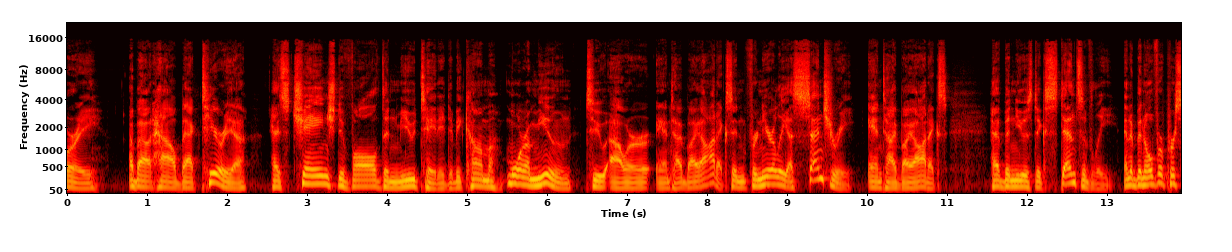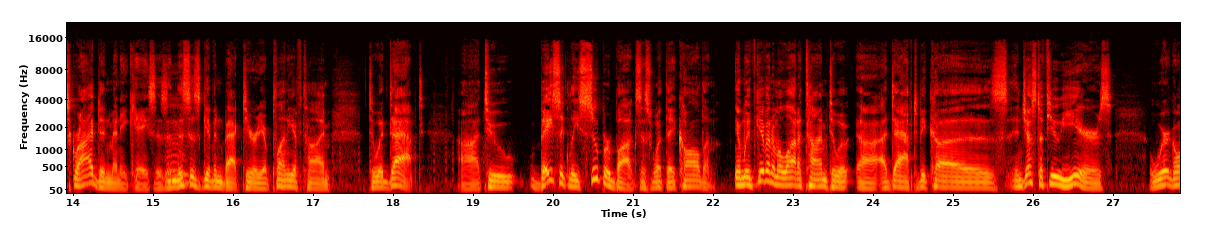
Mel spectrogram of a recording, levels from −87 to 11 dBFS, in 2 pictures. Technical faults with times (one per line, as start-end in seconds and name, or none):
17.10-19.15 GSM signalling bursts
